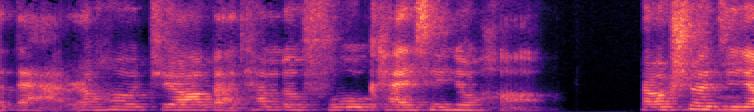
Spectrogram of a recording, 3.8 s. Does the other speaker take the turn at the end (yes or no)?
no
